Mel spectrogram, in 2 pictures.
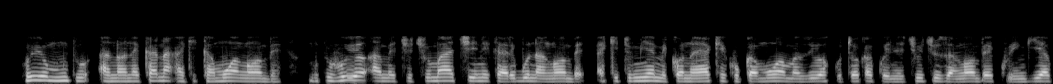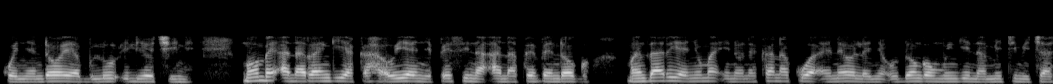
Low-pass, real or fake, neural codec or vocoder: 3.6 kHz; real; none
